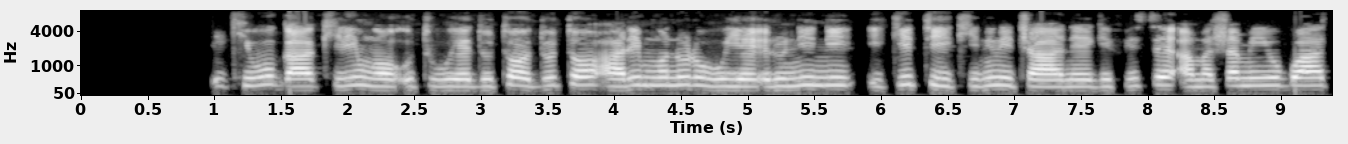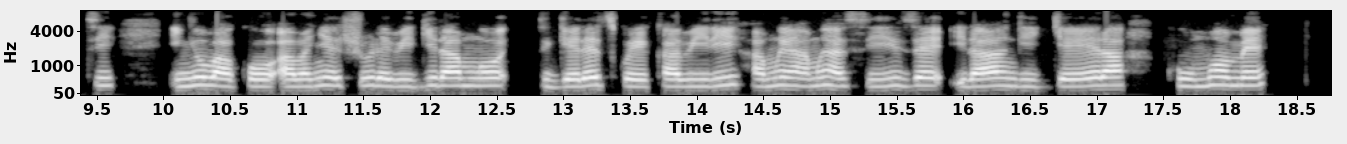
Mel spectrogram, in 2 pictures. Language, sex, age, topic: Rundi, female, 18-24, education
